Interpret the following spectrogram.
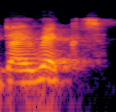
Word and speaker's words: direct: If you know where to stress, okay, direct, that's a verb. Rex is the one that is stressed. It's 2 syllable words. Okay, directly now. You're adding li to it. The rec is still the one that is what is stressed.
